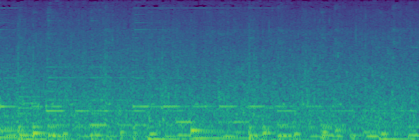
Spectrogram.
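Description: Water rushes and gushes steadily past a rocky bank for the whole stretch, a loud, continuous churning like a fast stream tumbling over rocks, with no voices.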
